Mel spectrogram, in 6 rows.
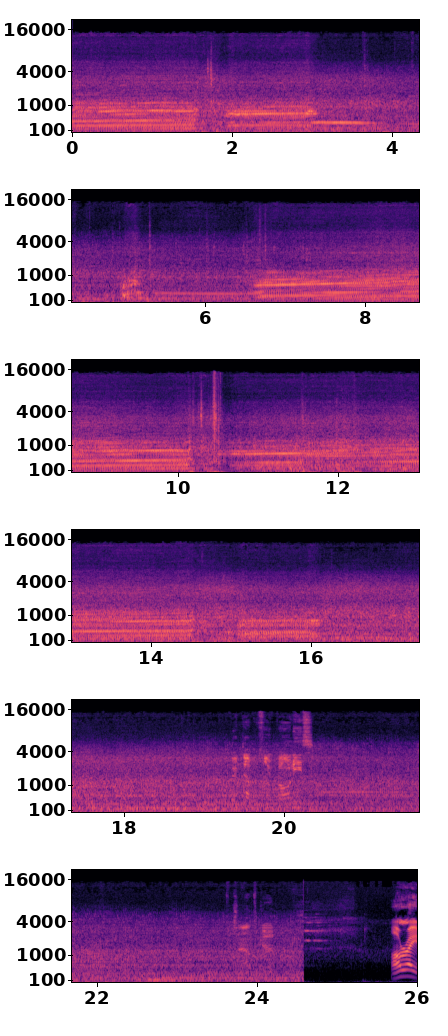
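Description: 2017 Camaro SS's 6.2-litre LT1 V8, heard from inside the cabin, running through catless off-road connection pipes with the high-flow catalytic converters removed. It accelerates under load with a throaty exhaust note, the pitch climbing and dropping back several times as it shifts up, then settles into a steadier highway cruise. The sound cuts off shortly before the end.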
